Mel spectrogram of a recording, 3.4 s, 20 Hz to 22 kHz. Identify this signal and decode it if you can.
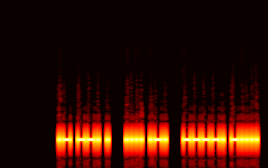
Morse code, heard as a keyed tone, about 40 wpm, 700 Hz. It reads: AGE HR 96
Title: K1USN SST QSO Practice 40wpm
